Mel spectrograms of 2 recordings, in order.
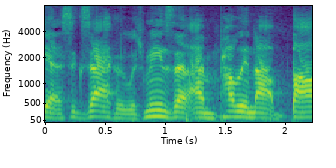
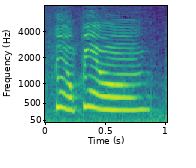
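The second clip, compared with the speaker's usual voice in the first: very high "pew pew" zaps; blaster sound; 14 semitones higher, 4 dB louder, slower than usual. Pretend. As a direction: fire pretend ice blasts with your mouth. Pretending to shoot ice powers.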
